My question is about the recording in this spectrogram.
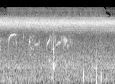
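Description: A steady high-pitched insect buzz with a bird chirping over it in short, quick notes, about five a second at first and more scattered later.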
